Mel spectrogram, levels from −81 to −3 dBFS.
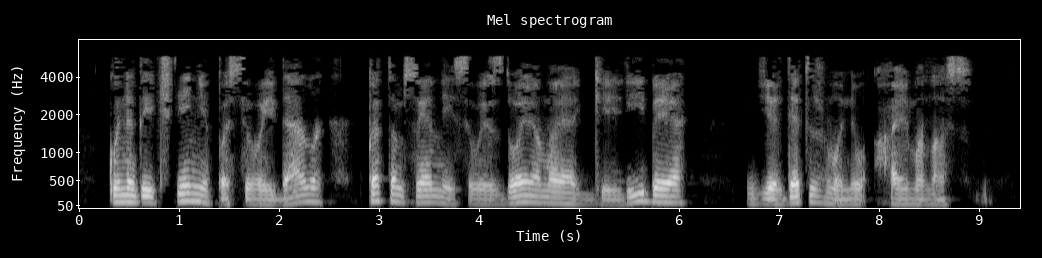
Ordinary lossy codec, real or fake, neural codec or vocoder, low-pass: MP3, 24 kbps; fake; codec, 44.1 kHz, 2.6 kbps, SNAC; 7.2 kHz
